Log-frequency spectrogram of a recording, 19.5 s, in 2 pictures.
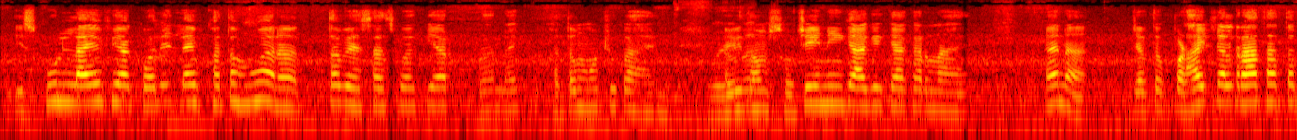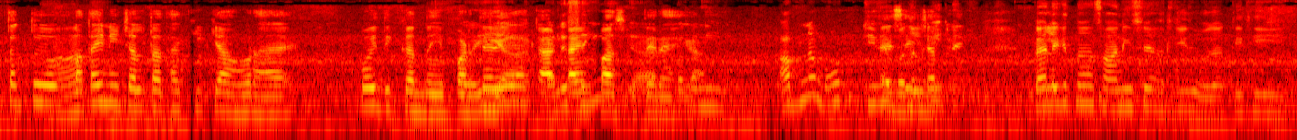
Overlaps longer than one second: present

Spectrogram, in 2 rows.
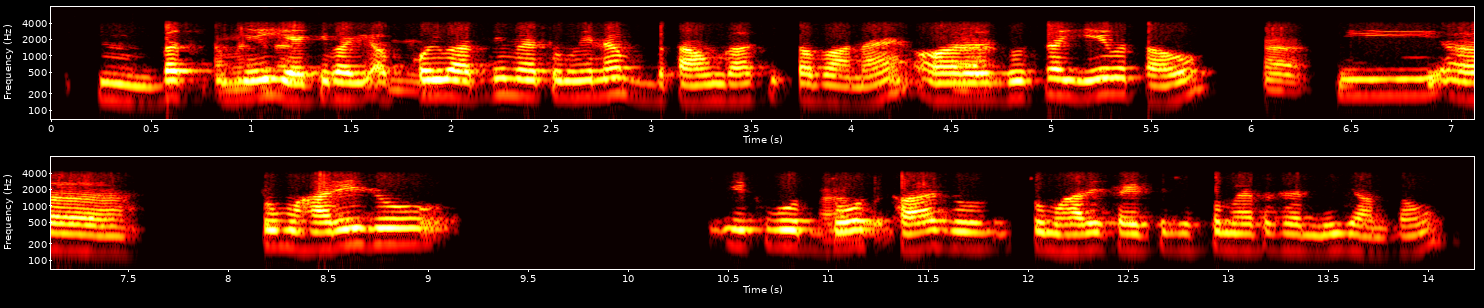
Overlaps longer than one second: none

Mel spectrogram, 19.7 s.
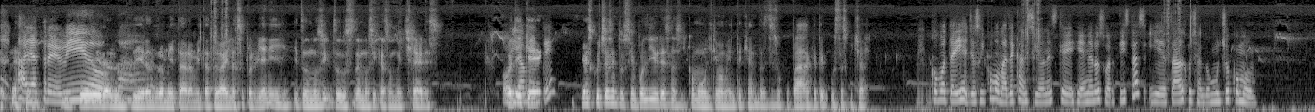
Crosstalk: present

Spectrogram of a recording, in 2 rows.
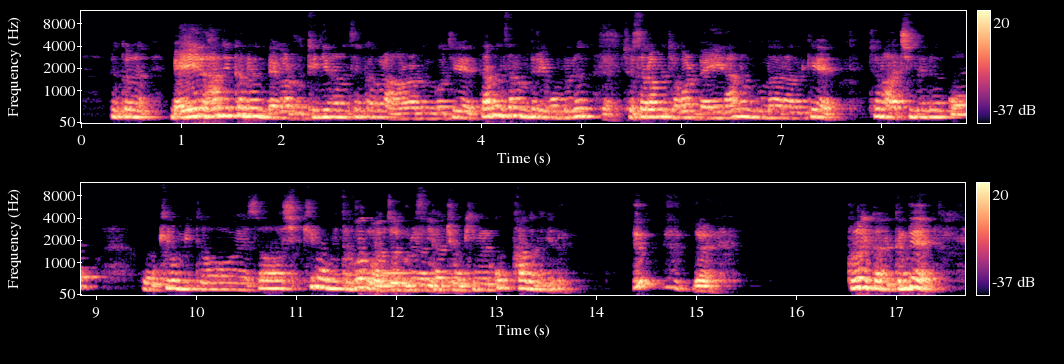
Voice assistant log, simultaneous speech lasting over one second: present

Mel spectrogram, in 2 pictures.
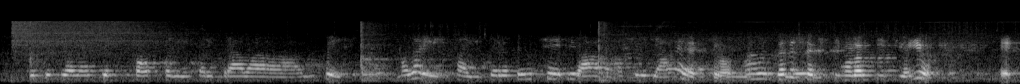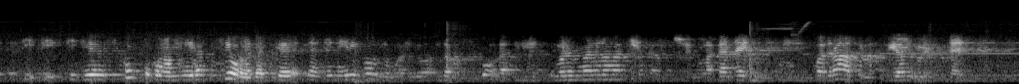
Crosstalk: present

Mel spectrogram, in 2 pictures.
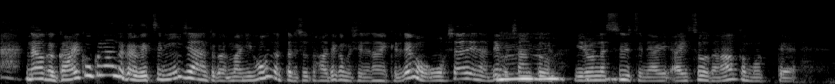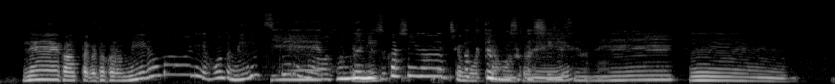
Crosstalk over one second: present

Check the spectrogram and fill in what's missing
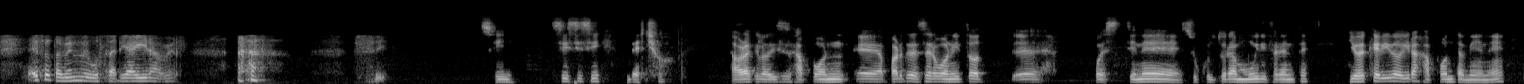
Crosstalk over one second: none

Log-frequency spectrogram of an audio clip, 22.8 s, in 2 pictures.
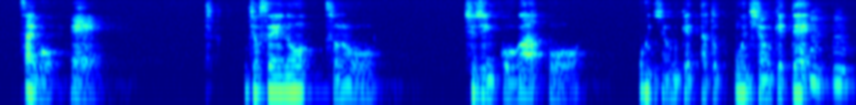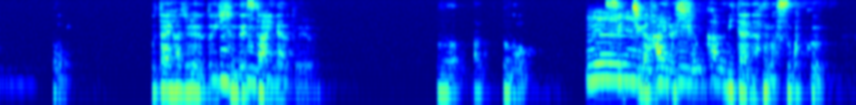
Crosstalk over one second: present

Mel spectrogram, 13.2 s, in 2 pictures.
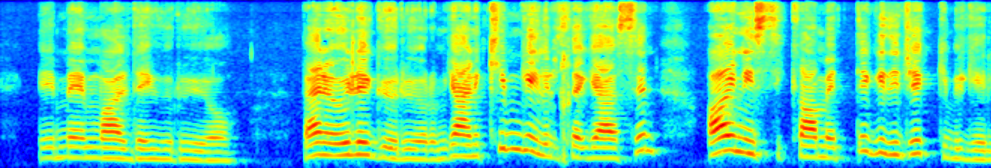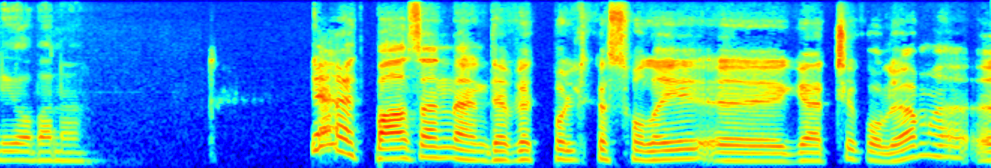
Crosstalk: none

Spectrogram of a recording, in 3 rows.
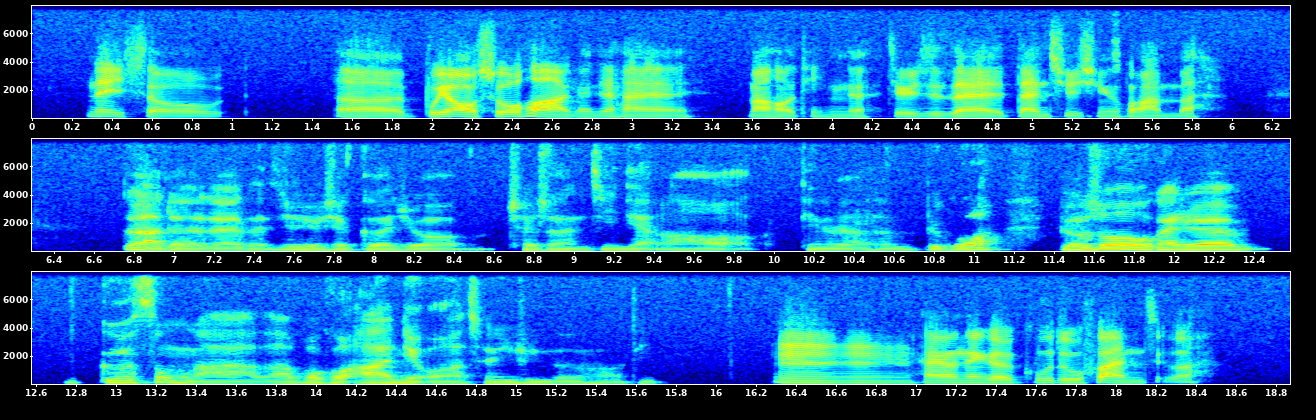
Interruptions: none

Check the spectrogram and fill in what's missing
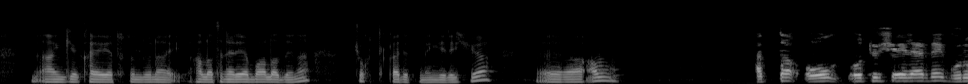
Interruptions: none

